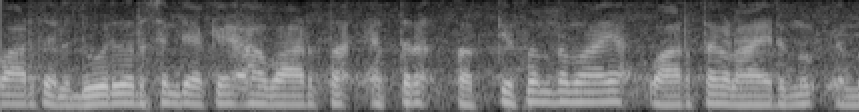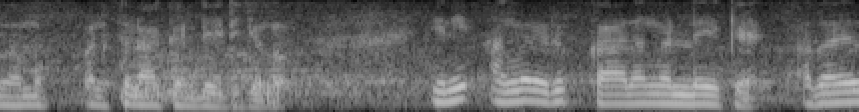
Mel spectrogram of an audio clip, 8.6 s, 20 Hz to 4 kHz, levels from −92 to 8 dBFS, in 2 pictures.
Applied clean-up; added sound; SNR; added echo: none; none; none; none.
